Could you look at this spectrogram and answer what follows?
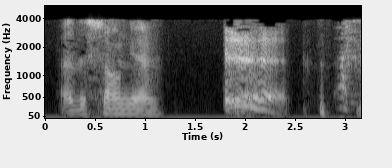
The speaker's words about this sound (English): Does he clear his throat like that? I got the Vegas throat.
